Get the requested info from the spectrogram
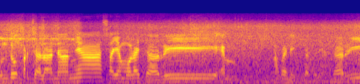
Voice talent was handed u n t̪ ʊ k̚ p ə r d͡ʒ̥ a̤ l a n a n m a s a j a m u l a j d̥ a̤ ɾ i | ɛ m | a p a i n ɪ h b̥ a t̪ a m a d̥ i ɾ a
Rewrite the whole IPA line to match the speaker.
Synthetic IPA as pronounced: u n t̪ ʊ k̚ p ə r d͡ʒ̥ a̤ l a n a n ɲ a s a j a m u l a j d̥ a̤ ɾ i | ɛ m | a p a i n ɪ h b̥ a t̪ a ɲ a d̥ a ɾ i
